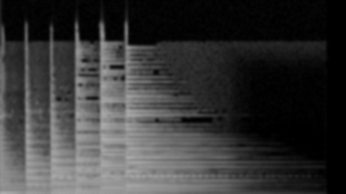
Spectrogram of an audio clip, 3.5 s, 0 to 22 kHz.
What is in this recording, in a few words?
A sharp 9th Suspended 4th A sharp Guitar Drop D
